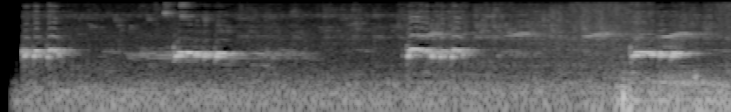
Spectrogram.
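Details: Local wild zebra dove in "kristal panjang" style: four trilled, vibrating coos near the same low pitch, each about half a second long and spaced roughly two seconds apart, over steady low rumbling background noise and faint higher tones.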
